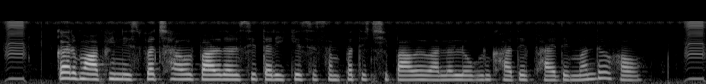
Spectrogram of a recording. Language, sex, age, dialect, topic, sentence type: Bhojpuri, female, 25-30, Western, banking, statement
